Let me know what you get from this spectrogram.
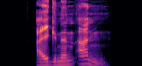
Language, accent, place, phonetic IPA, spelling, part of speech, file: German, Germany, Berlin, [ˌaɪ̯ɡnən ˈan], eignen an, verb, De-eignen an.ogg
- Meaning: inflection of aneignen: 1. first/third-person plural present 2. first/third-person plural subjunctive I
